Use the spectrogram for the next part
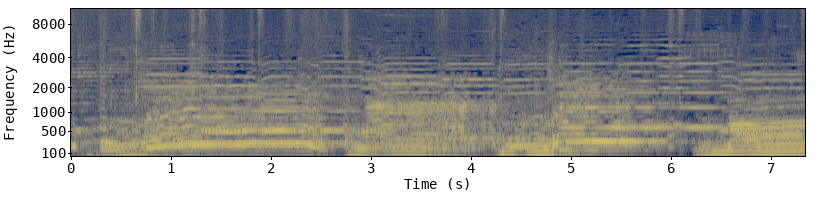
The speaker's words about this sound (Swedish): Så här lagom till jul så har korna i Brigottfabriken stämt upp i en känd julsång. Och frågan är om ni kan höra vilken det är.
